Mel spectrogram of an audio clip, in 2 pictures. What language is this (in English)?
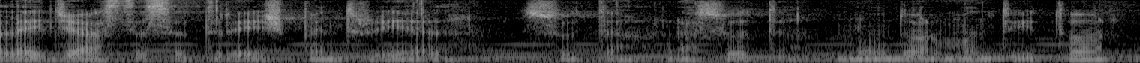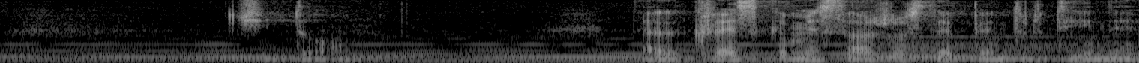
Romanian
